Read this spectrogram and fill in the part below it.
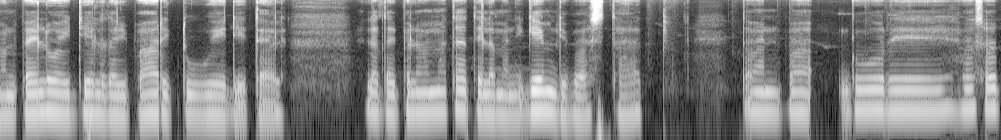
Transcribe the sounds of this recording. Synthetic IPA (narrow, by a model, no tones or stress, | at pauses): manpaeloajdialatabipaɾitue̞dḛtʰa̰la | lat̬abipalamamatatelamaniɡe̞mdibastatː | amanpa | ɡoɾeβasaw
